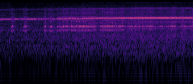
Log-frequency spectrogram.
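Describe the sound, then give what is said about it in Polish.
A kettle boiling water for coffee in a house without electricity in the middle of a forest, giving off a steady, shrill whistle over a hissing rush that swells louder after the first second and then holds, with no voices. “Kawa się gotuje, zaraz będzie gotowa, jak się uciszy. Imbryczek.”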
